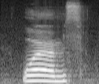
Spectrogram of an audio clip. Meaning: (noun) plural of worm; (verb) third-person singular simple present indicative of worm
- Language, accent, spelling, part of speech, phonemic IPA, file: English, US, worms, noun / verb, /wɝmz/, En-us-worms.ogg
